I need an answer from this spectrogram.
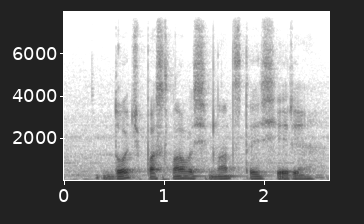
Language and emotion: Russian, neutral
